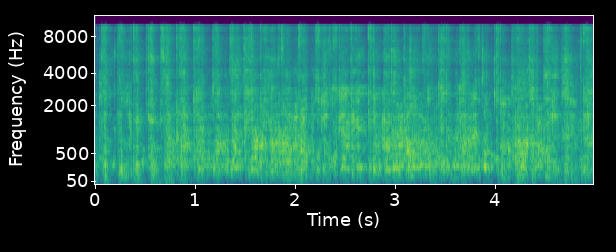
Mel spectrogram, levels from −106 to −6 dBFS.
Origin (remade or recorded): remade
